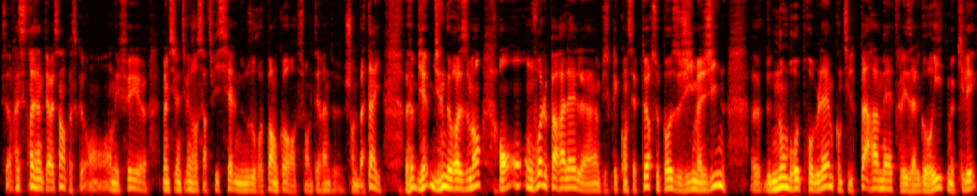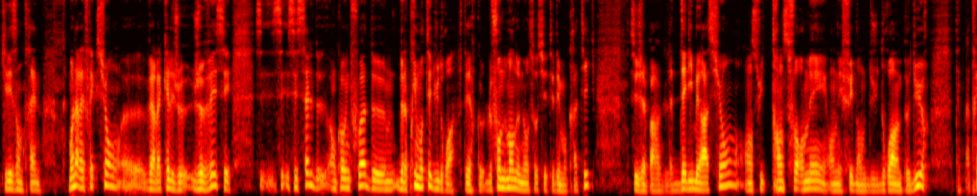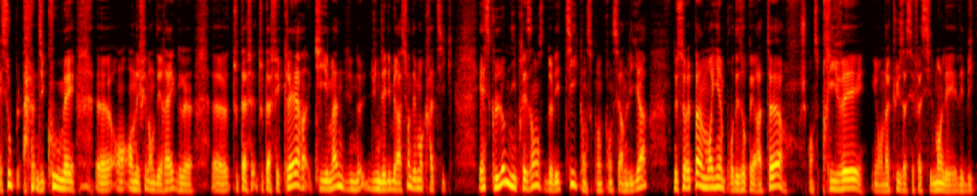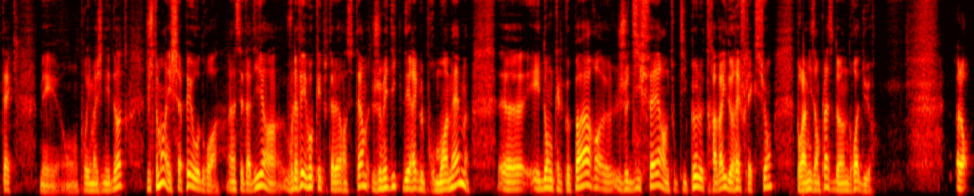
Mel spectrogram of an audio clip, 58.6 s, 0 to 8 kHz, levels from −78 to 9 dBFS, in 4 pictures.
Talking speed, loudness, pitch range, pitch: 210 wpm, -21 LUFS, 105-140 Hz, 120 Hz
